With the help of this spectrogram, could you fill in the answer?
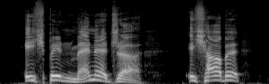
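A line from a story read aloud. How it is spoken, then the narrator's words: Called out. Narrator (German): ruft Henry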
